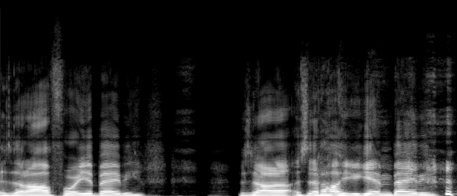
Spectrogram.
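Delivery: put-on Southern old-lady accent. Talking about Southern accents, imitating the old lady at the 7-Eleven in a Southern accent. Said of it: "The li- old lady at seven eleven".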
